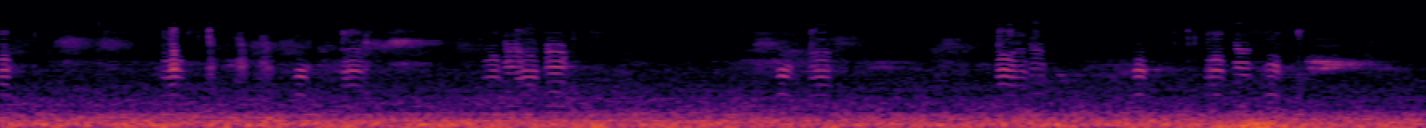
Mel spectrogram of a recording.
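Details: Zebra finch parent feeding a newly hatched tiny chick; scattered short, nasal chirps in small clusters, some in quick doubled or tripled bursts, over a constant loud low rumbling hum.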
